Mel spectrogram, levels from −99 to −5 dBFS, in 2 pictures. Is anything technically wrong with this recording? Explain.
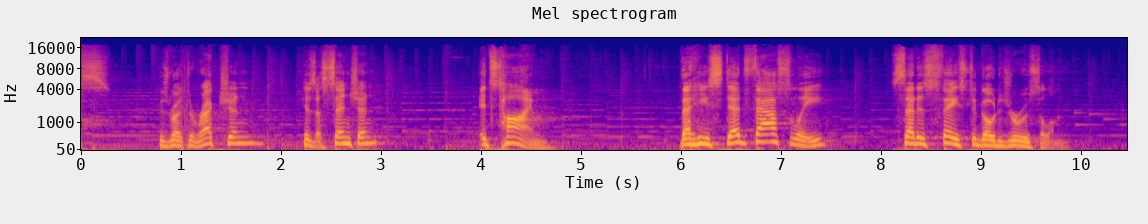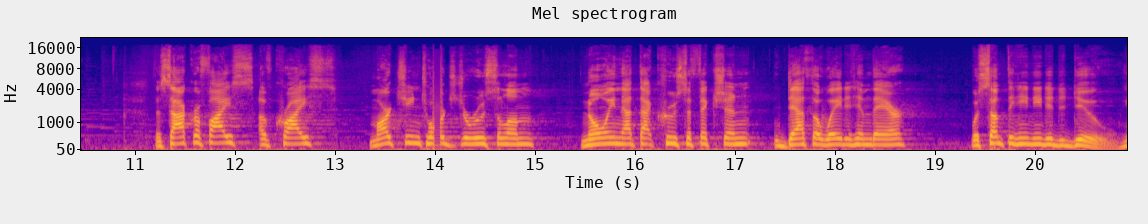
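Yes, there's an intermittent contact fault, twice: once from 0.99 to 1.07 s and again from 13.97 to 14.06 s. It sounds like a loose plug or cable briefly losing connection. The signal drops out for roughly 56 ms the first time and 67 ms the second, with a crackle as the contact breaks and remakes. During each gap the sound vanishes and only a faint hiss is left on the open line.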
